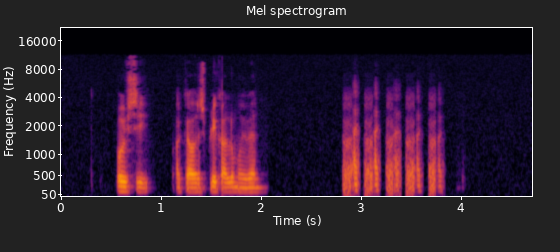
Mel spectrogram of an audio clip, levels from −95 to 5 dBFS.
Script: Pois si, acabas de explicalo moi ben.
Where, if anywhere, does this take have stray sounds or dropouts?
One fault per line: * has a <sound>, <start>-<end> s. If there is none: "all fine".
* has a laugh, 2.8-3.9 s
